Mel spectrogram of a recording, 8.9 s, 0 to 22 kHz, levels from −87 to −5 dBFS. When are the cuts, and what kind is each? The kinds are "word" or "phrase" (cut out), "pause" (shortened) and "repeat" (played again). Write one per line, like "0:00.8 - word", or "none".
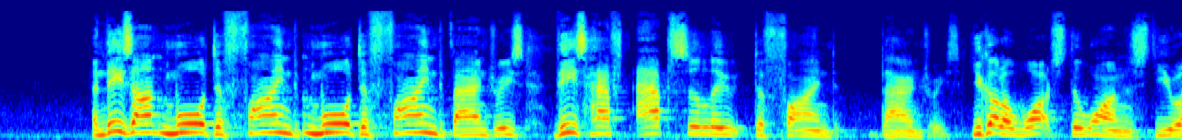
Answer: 0:02.3 - repeat
0:04.7 - phrase
0:07.2 - pause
